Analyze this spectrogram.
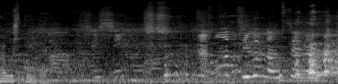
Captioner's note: laughs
